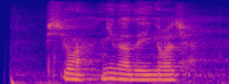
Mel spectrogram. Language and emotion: Russian, angry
